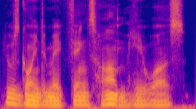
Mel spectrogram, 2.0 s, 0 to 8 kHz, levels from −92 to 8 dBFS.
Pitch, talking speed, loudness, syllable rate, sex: 80 Hz, 275 wpm, -18 LUFS, 5.0 syllables/s, male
